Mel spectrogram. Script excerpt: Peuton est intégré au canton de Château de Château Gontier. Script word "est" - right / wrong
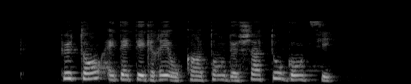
right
